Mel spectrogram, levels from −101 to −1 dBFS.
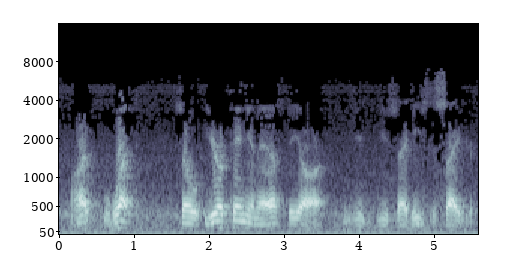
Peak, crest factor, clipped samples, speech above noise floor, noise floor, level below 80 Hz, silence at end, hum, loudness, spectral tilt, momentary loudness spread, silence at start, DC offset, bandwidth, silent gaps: -4 dBFS; 16 dB; under 0.1%; 20 dB; -39 dBFS; -44 dBFS; 0 s; none; -19 LUFS; -8.5 dB/octave; 15 LU; 0 s; 1%; 6.8 kHz; none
